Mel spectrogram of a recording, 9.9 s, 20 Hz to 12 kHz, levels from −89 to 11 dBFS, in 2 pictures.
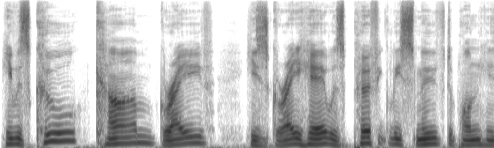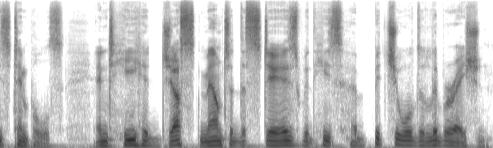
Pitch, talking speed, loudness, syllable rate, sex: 100 Hz, 150 wpm, -17 LUFS, 4.1 syllables/s, male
